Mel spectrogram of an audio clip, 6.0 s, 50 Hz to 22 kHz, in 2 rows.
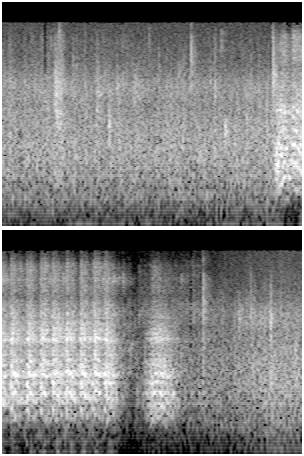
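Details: Honda cafe scrambler motorcycle, first start attempt in 21 years after carb rebuild and rewiring: short burst of starter churn, even pulses about four a second, rain hissing behind; turns over but never catches.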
